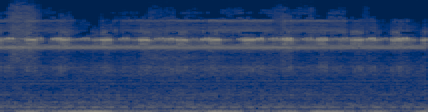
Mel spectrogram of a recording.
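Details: Grass insects trilling steadily, a bright high pulsing chirr with slight swells in loudness, accompanied by a constant low hum, recorded as a calming backdrop for studying.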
